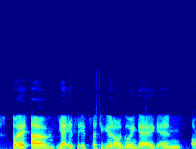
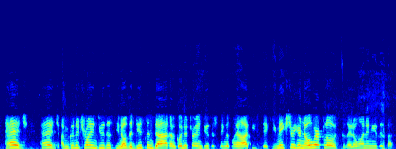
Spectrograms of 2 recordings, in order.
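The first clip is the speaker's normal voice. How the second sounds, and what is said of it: Deliberately bad put-on French accent. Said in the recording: “This is a terrible French accent that I'm trying to do”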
